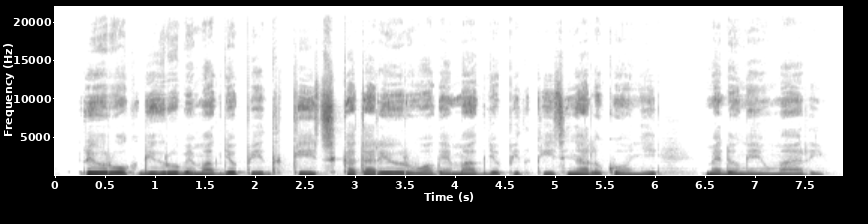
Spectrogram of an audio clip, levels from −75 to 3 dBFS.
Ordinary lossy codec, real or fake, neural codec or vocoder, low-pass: none; real; none; none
